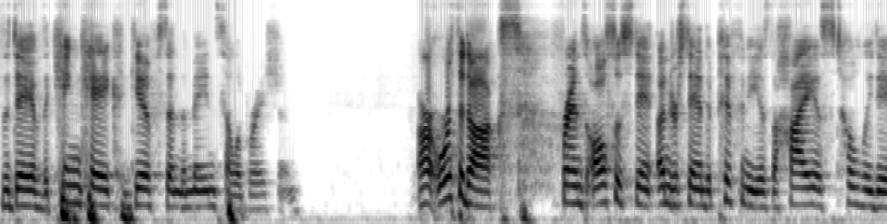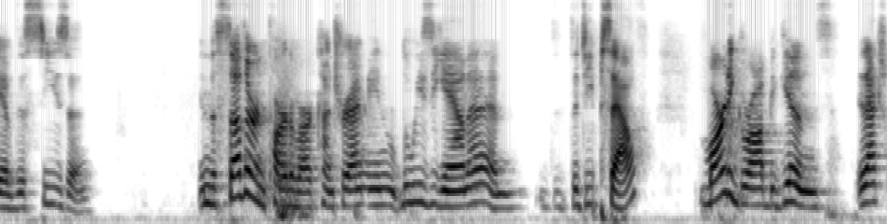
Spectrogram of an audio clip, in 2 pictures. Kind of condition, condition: setting, large echoing room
